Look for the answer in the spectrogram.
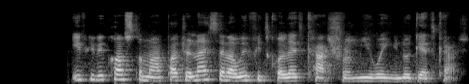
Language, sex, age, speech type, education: Nigerian Pidgin, female, 30-45, spontaneous, tertiary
